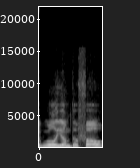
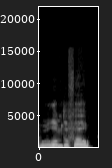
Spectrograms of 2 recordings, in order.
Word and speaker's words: Willem Dafoe: syllable count right like when I hear people say William the foe instead of Willem Dafoe right you just add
